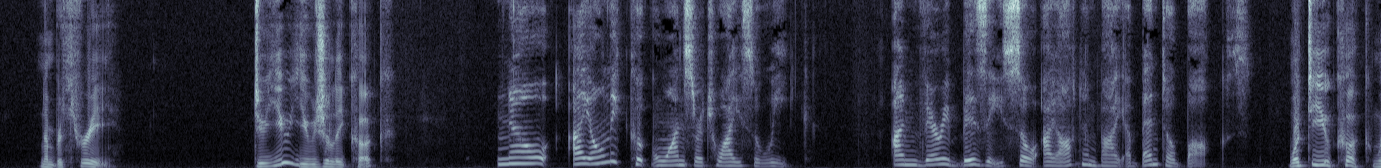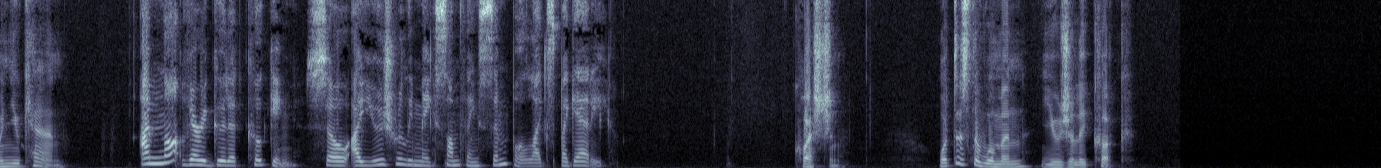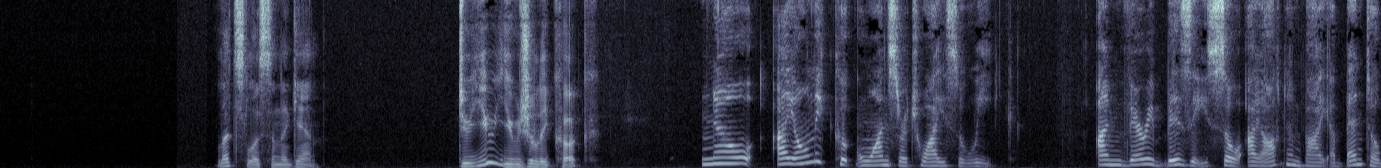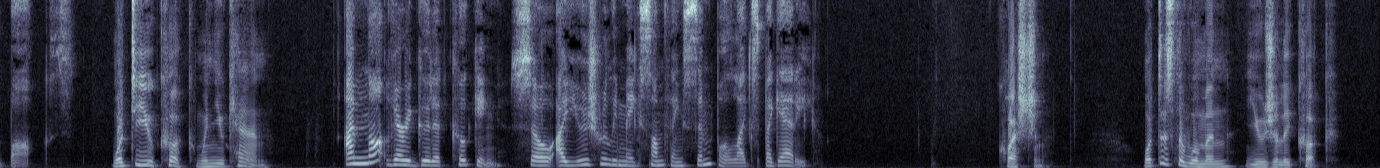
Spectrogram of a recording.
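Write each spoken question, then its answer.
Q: What does the woman usually cook?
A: Something simple like spaghetti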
